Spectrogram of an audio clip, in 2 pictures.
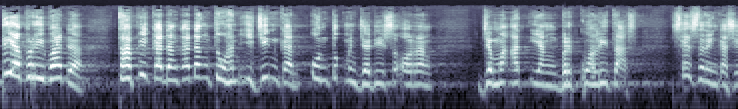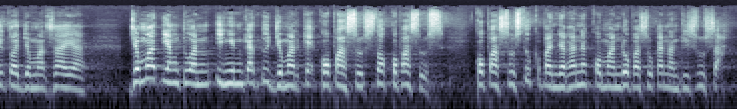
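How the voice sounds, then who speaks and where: Man in his sixties, pastor, sermon, high voice, long hall reverb, loud bursts and soft asides. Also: moderate pace. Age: 60s. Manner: preaching with rising bursts and dropping to quiet asides. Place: church sanctuary.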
